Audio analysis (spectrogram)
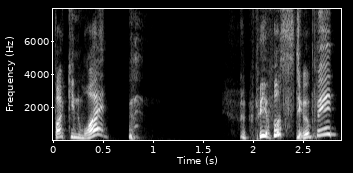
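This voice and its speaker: A man's voice: extremely high pitch, sing-song, slow, a bit bright. A man giving casual, unscripted reaction commentary as a video host, blunt and profane, exclaiming when worked up.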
